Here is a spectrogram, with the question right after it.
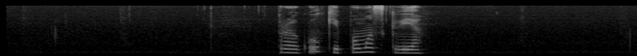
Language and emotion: Russian, neutral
